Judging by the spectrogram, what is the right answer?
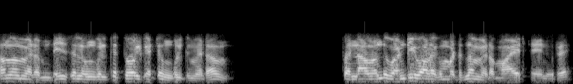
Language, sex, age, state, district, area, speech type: Tamil, male, 45-60, Tamil Nadu, Viluppuram, rural, conversation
